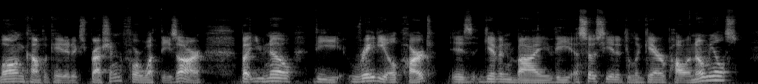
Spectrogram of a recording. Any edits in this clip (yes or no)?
no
